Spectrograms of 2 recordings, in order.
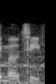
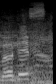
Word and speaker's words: motif: We love a lay motif in this house. I meant to pronounce it motif, but I said motive and then motive.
